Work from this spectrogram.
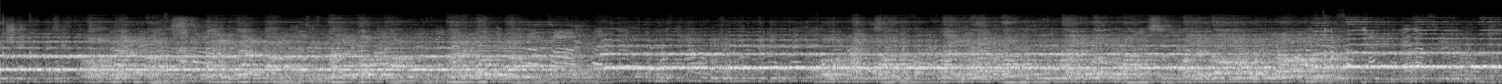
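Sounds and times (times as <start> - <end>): operatic choir singing: 0.0 - 15.0.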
